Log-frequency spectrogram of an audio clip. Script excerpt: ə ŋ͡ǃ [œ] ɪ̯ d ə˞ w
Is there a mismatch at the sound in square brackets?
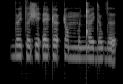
no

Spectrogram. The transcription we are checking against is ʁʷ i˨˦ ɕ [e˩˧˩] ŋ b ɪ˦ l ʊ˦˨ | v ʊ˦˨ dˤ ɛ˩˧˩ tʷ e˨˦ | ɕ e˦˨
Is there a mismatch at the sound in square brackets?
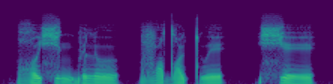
no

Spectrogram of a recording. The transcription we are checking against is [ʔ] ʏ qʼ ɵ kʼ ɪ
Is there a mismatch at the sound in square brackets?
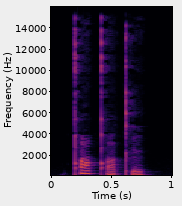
yes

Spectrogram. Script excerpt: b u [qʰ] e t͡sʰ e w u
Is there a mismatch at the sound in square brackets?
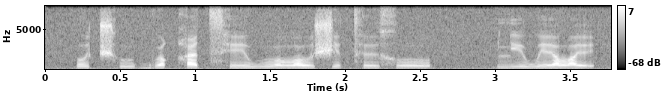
no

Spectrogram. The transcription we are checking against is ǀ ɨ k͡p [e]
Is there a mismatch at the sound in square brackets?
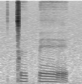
no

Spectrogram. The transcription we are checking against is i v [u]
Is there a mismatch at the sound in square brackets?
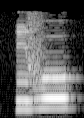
no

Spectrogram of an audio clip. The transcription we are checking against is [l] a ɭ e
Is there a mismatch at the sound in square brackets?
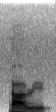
yes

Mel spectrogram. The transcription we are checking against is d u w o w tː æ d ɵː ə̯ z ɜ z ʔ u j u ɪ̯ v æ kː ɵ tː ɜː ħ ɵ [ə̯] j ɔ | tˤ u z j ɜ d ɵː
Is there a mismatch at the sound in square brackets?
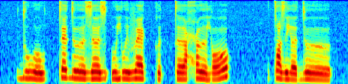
no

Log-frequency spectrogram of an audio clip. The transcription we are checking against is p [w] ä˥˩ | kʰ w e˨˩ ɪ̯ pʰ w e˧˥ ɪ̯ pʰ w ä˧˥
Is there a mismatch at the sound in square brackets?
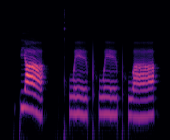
yes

